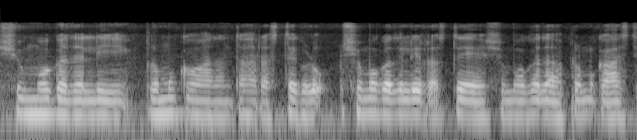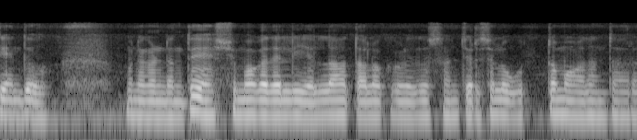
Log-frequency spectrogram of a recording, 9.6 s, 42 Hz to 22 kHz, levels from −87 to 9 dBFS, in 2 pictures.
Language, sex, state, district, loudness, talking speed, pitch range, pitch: Kannada, male, Karnataka, Shimoga, -18 LUFS, 95 wpm, 120-130 Hz, 125 Hz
